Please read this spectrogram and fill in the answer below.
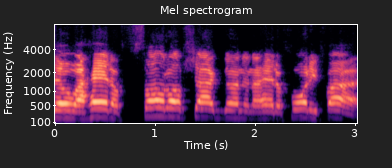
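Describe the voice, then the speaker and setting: A high-pitched man with a Louisiana accent and fairly even intonation. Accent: Southern US (Louisiana). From Louisiana, US South. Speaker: military chaplain. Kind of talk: testimony.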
